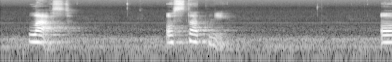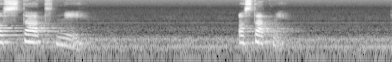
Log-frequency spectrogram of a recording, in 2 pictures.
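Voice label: Last, Polish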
